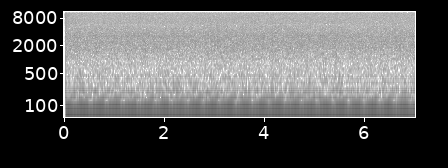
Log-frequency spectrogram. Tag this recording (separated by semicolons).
room-noise; air-conditioning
